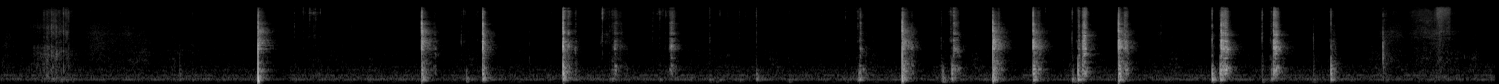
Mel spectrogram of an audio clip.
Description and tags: Chopping on hard surface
